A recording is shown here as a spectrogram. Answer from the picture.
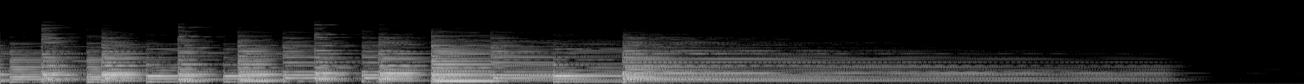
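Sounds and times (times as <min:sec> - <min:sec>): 
waltz accompaniment: 0:00.0 - 0:08.8.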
